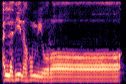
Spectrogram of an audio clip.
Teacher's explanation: مد متصل واجب، المد اربع حركات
